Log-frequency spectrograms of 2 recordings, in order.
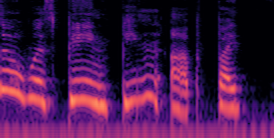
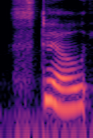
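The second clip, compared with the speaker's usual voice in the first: ordinary delivery, nothing marked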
